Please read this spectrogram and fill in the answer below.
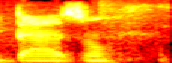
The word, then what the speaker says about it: Basel: Meanwhile, I mean, not for nothing, I went over to Art Basel, Basel. How do you pronounce it? – I say Basil. – Basil? Okay. I say Basil because I'm Italian. So yeah, a lot of people say Basil.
